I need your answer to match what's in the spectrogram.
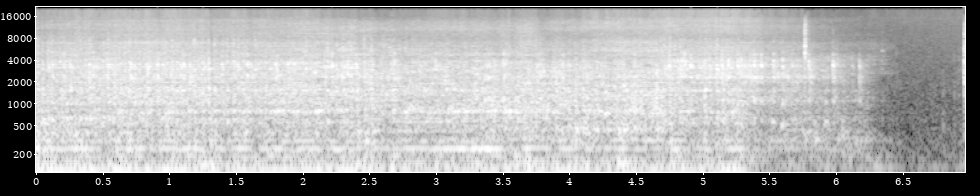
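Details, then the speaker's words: Mini lathe 90 V DC motor, about 2500 rpm estimated, burned up after smelling warm and failing to restart, now under load: a steady whir with a gritty grind and arcing, then spin-down. Worn brushes arcing on the commutator. "It just it started making that grinding noise and it started arcing."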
